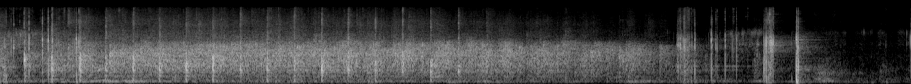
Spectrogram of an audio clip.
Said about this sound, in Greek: Ευχαριστούμε πολύ, ένα θερμό χειροκρότημα.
